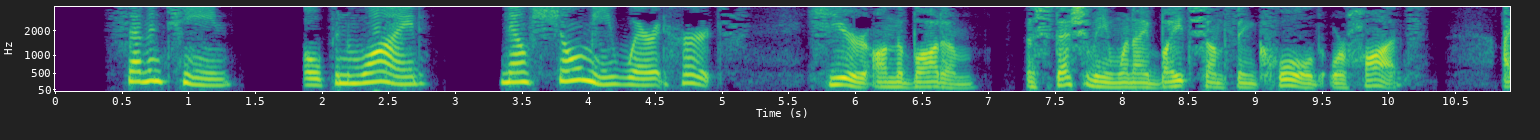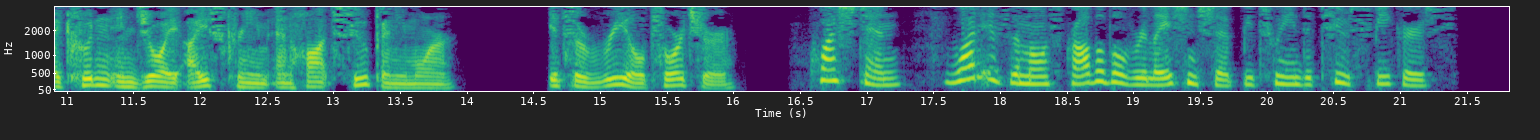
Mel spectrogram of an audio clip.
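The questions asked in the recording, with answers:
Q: What is the most probable relationship between the two speakers?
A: Dentist and patient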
